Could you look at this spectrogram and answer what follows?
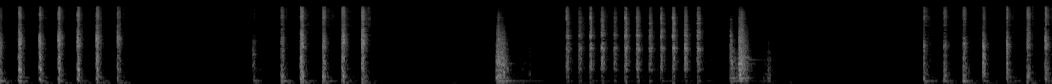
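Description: Hammer tapping quickly on a wooden block held against the exhaust header pipe of a Honda CB750, in four short runs of about eight light taps a second with pauses between. The taps are working a header pipe stuck with set exhaust assembly paste loose from the engine.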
